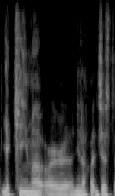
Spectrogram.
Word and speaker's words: Yakima: get another reading in here uh Karen in Yakima Washington hi you're on with Reverend Elliott all right hi did I pronounce that right Yakima yeah because I know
